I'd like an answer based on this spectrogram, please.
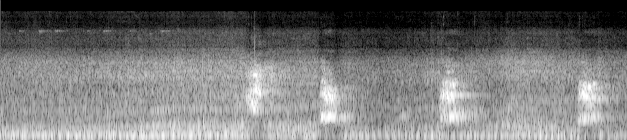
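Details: Street dogs in mating season giving four separate sharp barks, roughly one every half to one second, above a continuous low rumble of a running engine.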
